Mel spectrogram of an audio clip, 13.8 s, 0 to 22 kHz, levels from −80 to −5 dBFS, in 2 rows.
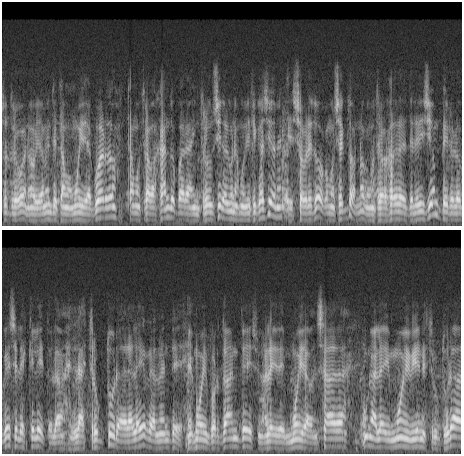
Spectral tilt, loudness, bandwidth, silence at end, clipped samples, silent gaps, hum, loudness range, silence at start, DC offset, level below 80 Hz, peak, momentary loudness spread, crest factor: -4.5 dB/octave; -19 LUFS; 16 kHz; 0 s; under 0.1%; none; none; 1 LU; 0 s; under 0.1%; -54 dBFS; 0 dBFS; 4 LU; 18 dB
